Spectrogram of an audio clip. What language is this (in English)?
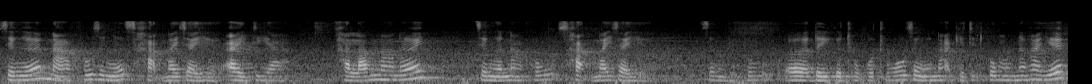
Bodo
